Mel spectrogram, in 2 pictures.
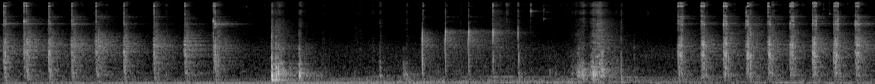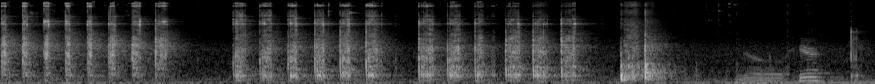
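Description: Alabama Coastal chert is struck again and again while being bifaced by flintknapping, sharp stony clicks and taps in rapid rhythmic runs broken by brief pauses, close and crisp.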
